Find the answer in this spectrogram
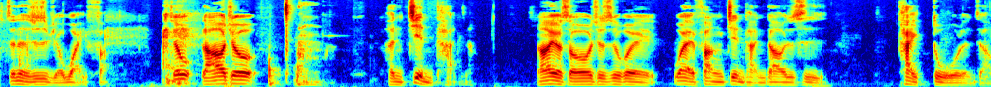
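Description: At a moderate pace and fairly low pitch, a man speaks with ordinary pitch variation, big swings in loudness and long, frequent pauses. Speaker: podcast co-host. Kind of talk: casual chat.

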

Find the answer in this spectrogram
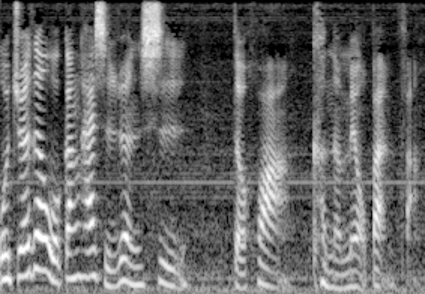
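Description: Audible room echo surrounds a woman speaking in a Taiwanese accent. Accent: Taiwanese Mandarin. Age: late 20s. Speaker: podcast co-host. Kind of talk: casual chat. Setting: home recording.

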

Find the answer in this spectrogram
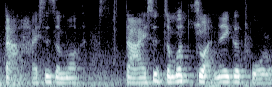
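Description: Her tone comes across dark and mellow. The woman keeps to a medium pitch. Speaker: podcast co-host. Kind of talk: casual chat.

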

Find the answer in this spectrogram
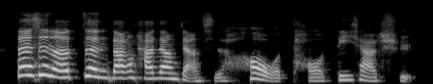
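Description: Against a quiet background, a woman talks in an animated tone. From Taiwan. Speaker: podcast co-host, salesperson. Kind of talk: casual chat. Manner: animated, frequent laughter.

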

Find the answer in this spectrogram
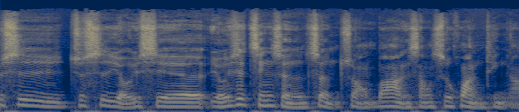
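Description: A man talks at a fairly quick pace in a medium pitch. It is a plain, everyday voice on a very clean recording with a silent background. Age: 30s. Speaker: hospital psychiatric social worker. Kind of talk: casual interview chat.

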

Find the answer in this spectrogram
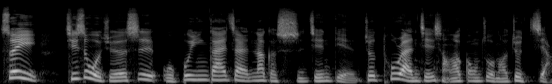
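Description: On a very clean recording with a silent background, a woman talks at a fairly quick pace. Her pitch is fairly low and her intonation lively. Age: 40s. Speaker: podcast co-host. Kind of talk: casual chat.

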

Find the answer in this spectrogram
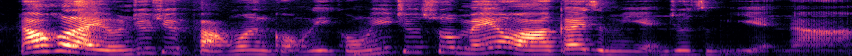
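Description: Bright and sharp in tone, a woman speaks at a fairly quick pace. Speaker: podcast host and counselor-style teacher. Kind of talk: casual chat with light counseling.

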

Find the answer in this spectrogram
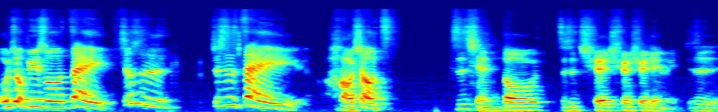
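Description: A man talks at a fairly slow pace with big swings in loudness, and the room echo is audible. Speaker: stand-up comedian. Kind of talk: casual chat. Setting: online recording. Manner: halting.

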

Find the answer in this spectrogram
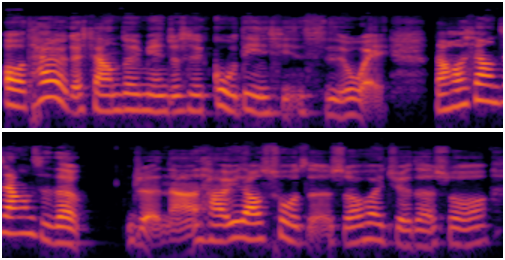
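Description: A normal speaking voice with lively intonation and a fairly quick pace, over a quiet background. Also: woman. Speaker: podcast co-host, teacher. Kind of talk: casual chat.

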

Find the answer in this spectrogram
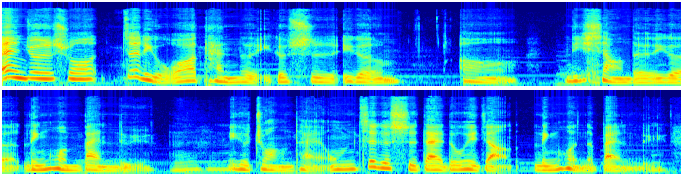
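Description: A woman's very deep, low voice, fairly slow, with very wide pitch swings and music in the background. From Taiwan, Keelung. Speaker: author. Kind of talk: interview about her writing.

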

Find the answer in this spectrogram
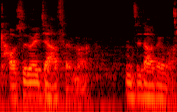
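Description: A man talks very fast while noticeable noise runs in the background. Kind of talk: casual chat.

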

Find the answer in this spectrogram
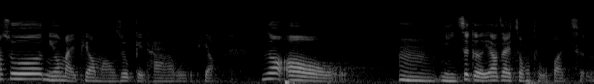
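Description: This woman has an unremarkable speaking voice with a fairly low pitch. She uses lively intonation and big swings in loudness at a moderate pace. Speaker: podcast host sharing travel stories. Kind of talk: casual chat.

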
